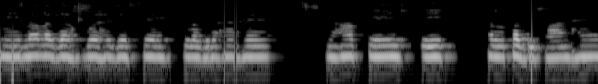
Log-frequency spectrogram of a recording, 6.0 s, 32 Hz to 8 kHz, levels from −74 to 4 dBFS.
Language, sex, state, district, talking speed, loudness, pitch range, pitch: Hindi, female, Chhattisgarh, Balrampur, 150 wpm, -29 LUFS, 190-195 Hz, 195 Hz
